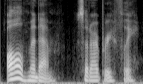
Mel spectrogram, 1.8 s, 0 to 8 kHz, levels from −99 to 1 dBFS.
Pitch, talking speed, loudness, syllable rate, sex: 145 Hz, 165 wpm, -20 LUFS, 5.6 syllables/s, female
